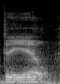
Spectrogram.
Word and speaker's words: Dalziel: I think it's a bit like Dalziel and DL, or Menzies and Mingus. Race three at Caulfield on Saturday.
